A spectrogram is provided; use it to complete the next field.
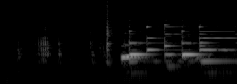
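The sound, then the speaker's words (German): A rainbow-coloured toy keyboard, on being switched on, plays a short electronic jingle, a few bright, buzzy tones stepping up and down in pitch, loud and alone after some faint clicks and rustling. “Ich finde das so schlimm, wenn man das anmacht. Das macht so ein ekliges Singsang.”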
